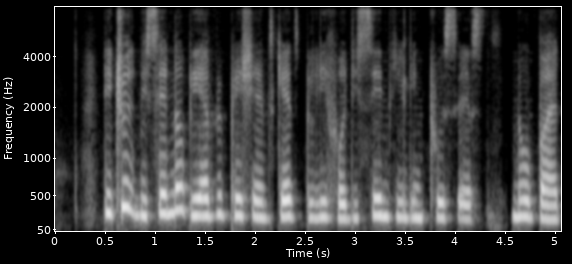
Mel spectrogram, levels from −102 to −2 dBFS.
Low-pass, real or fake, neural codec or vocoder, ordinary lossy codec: none; fake; codec, 16 kHz, 1 kbps, FunCodec, trained on LibriTTS, 50 frames a second; none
